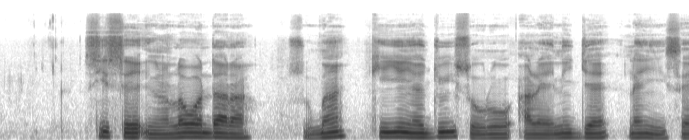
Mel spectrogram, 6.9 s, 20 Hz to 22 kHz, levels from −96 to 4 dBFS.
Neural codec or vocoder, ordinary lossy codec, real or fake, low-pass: vocoder, 48 kHz, 128 mel bands, Vocos; none; fake; 14.4 kHz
